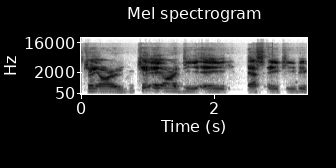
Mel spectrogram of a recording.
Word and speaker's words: Kardashev: It's oh hell, can't even pronounce it. Damn thing. It's KARDASHEV, but it's the power scale for civilizations from a type 1 to a type 5 power scale.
